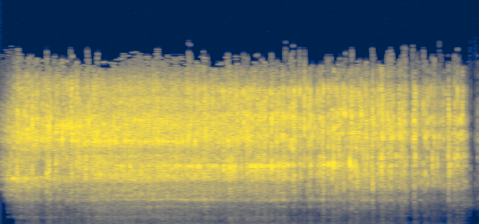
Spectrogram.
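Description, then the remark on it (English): A rainmaker percussion instrument produces a steady, hissing patter of tiny rattling beads, like falling rain, sustained evenly for several seconds before stopping abruptly. No one speaks. “That's my rainmaker.”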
